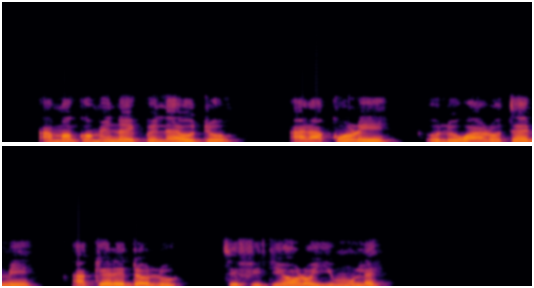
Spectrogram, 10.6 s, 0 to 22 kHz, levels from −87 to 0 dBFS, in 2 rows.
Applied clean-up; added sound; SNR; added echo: neural mask model Resemble Enhance denoiser.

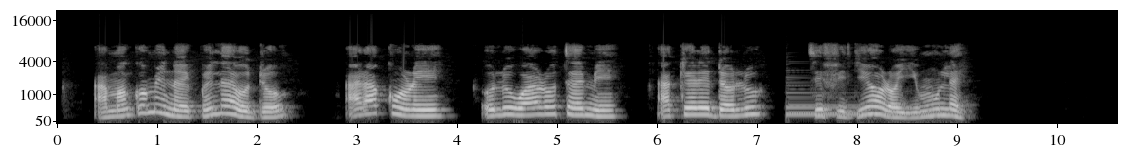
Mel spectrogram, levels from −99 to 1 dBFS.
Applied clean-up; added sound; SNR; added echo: none; Electric guitar / Strum; 15 dB; none.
